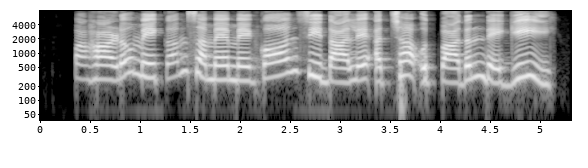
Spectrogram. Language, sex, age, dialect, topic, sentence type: Hindi, female, 18-24, Garhwali, agriculture, question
